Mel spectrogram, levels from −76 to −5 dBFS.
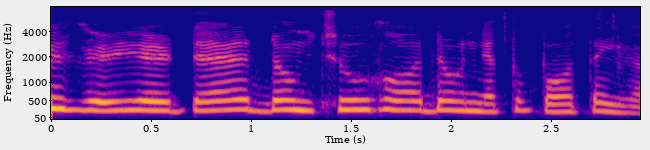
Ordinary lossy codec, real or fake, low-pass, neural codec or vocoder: none; fake; 7.2 kHz; codec, 16 kHz, 2 kbps, FreqCodec, larger model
